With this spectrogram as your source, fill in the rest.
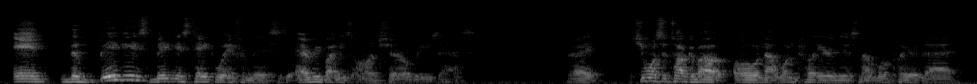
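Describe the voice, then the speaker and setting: At a moderate pace, a man with a fairly low pitch talks with ordinary pitch variation and big swings in loudness amid audible room echo. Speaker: YouTube reaction commentator. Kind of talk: reaction commentary. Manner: animated.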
